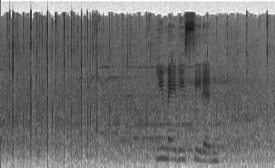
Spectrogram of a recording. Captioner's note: cheers and applause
